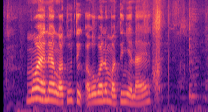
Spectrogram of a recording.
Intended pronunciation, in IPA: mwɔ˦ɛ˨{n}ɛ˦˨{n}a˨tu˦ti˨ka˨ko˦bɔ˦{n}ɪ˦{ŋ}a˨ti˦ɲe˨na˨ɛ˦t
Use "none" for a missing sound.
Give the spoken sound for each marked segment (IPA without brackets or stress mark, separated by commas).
n, ŋ, n, m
